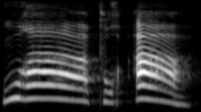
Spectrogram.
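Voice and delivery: high, loud, drawn-out hurrah; joyful children's hurrah, high and loud; cheering shout. Acted. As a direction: cheer it slowly like a crowd of kids. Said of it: "Les enfants hurlèrent".

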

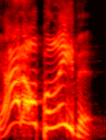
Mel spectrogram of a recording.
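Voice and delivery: high-pitched mock outburst of disbelief; exclaiming wife, imitated. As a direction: cry out like an incredulous wife. Acts out wife's loud disbelief.

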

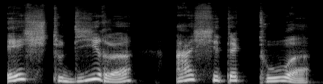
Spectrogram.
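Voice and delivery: slow, careful German answer; slow demo answer; slow model line. Shown as a demonstration. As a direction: say it slowly for learners. Teacher models German line slowly.

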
